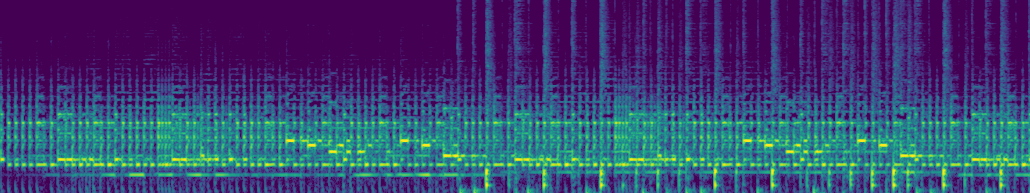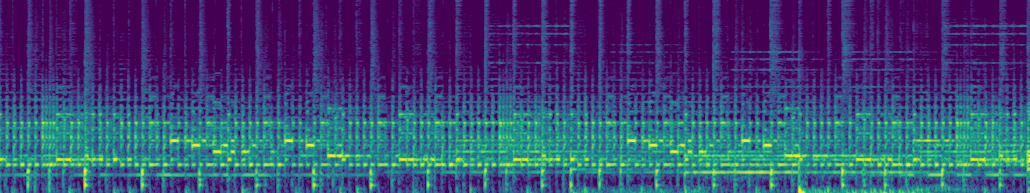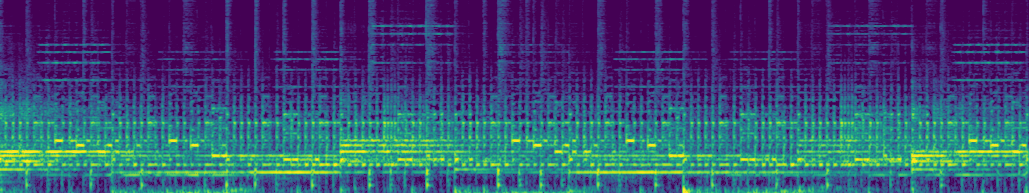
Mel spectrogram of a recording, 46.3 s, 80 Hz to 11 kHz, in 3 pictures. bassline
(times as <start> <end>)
15.8 46.3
